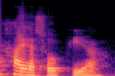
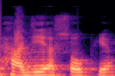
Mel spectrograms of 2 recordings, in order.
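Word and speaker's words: Hagia Sophia: Istanbul, Istanbul Turkey का है, और ये है हाया सोफिया, ये है हाया सोफिया या फिर हाजिया सोफिया, कुछ लोग उसको हाजिया सोफिया भी बोलते हैं,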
